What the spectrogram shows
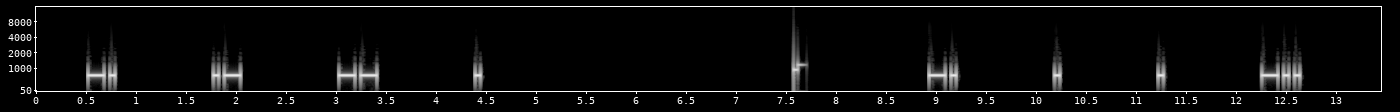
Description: Morse code, heard as a keyed tone, about 22 wpm, spaced as for 8 wpm, 700 Hz. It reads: NAME NEED
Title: 6x Character Spacing - Top 200 Words - 22wpm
